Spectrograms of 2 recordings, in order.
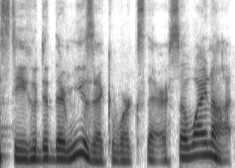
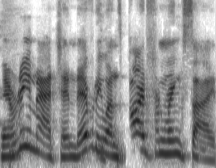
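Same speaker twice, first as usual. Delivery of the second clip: put-on very strange, high Eastern European accent; 6 semitones higher than usual. Pitching a wrestling storyline, quoting Santino Marella in weird Eastern European accent. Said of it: "sound like Eastern European in like the weirdest way".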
